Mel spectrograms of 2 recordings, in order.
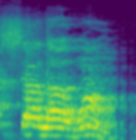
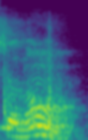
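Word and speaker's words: שלום: This is how he pronounces that, because this wa makes the la turn into an o sound. So shalom. He'll tell you himself. This is not shalom. This is shalom.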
